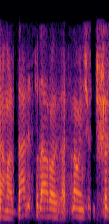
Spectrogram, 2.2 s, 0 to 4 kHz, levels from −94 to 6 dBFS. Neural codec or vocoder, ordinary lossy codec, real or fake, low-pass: codec, 16 kHz, 8 kbps, FunCodec, trained on LibriTTS, 25 frames a second; AAC, 16 kbps; fake; 3.6 kHz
